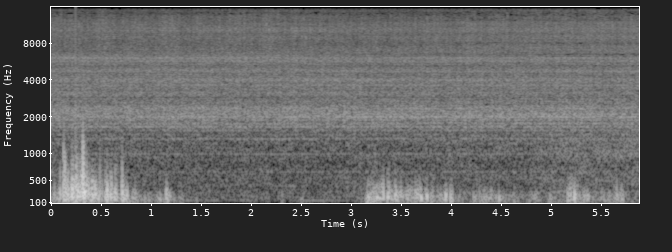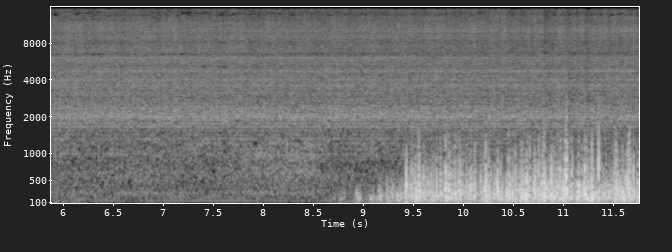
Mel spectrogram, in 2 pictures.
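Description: Small motorised LEGO Technic car running slowly over gritty concrete, its wheels and geartrain giving a rough, crackling rumble that comes and goes, then gets loud in the last couple of seconds.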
